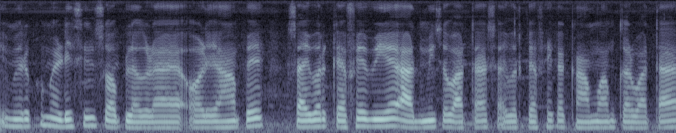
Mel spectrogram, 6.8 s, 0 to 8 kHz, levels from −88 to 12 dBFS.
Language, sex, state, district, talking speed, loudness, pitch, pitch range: Hindi, male, Bihar, West Champaran, 215 wpm, -19 LUFS, 140 Hz, 135-155 Hz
